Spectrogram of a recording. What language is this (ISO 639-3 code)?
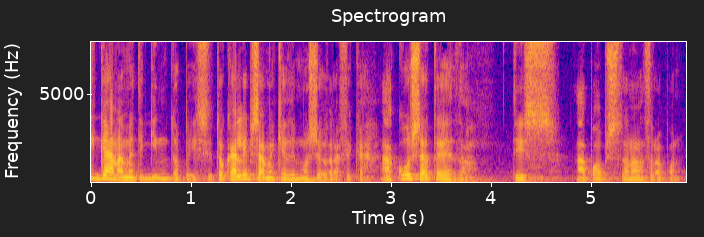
ell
